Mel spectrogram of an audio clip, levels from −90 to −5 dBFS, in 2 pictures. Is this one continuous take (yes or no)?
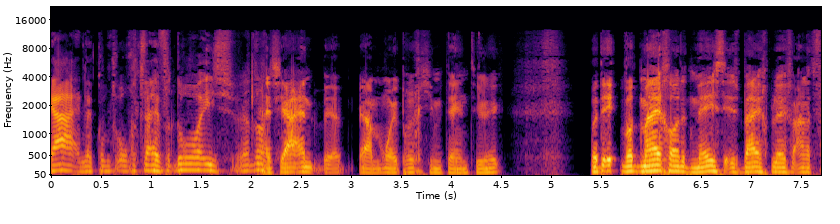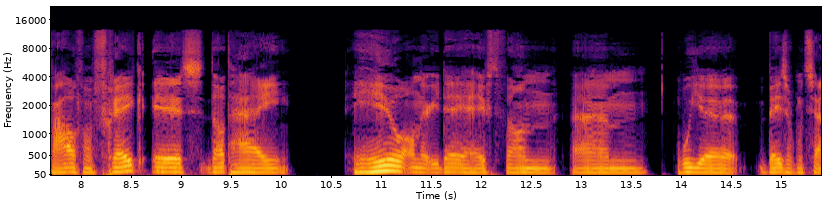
no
